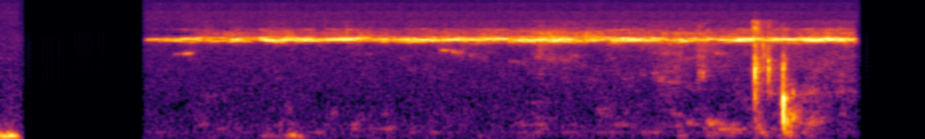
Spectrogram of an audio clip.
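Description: Crickets chirping in a continuous high-pitched trill that holds steady for several seconds with a few faint knocks underneath, then cuts off abruptly.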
